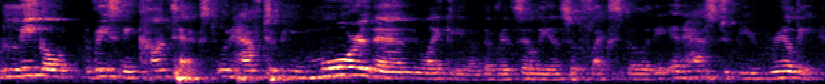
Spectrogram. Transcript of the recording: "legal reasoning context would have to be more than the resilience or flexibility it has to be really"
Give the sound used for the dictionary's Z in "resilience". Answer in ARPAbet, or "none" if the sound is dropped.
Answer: Z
